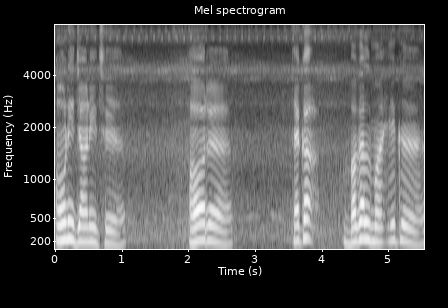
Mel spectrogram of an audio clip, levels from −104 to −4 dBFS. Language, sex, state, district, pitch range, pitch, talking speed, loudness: Garhwali, male, Uttarakhand, Tehri Garhwal, 180-220 Hz, 200 Hz, 85 wpm, -16 LUFS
